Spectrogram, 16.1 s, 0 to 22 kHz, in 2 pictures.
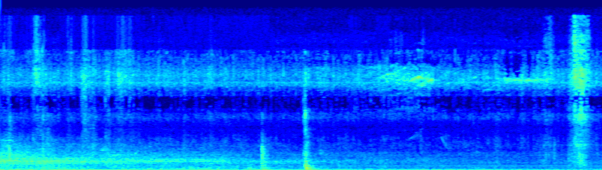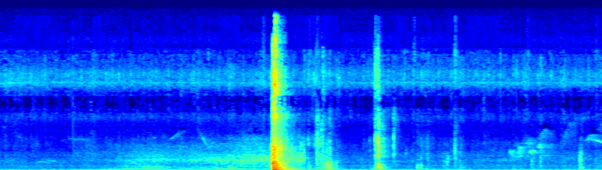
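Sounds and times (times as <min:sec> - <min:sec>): soft rustling: 0:06.3 - 0:08.4
van door slamming: 0:11.6 - 0:12.5.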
